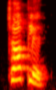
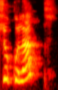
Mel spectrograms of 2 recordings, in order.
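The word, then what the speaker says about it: chocolate: الاولانيه الثانيهيهانيه برافو علي برافو برافو جود جوب تشوكليت طبعا ما نقولش شوكولات لا لا لا لا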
